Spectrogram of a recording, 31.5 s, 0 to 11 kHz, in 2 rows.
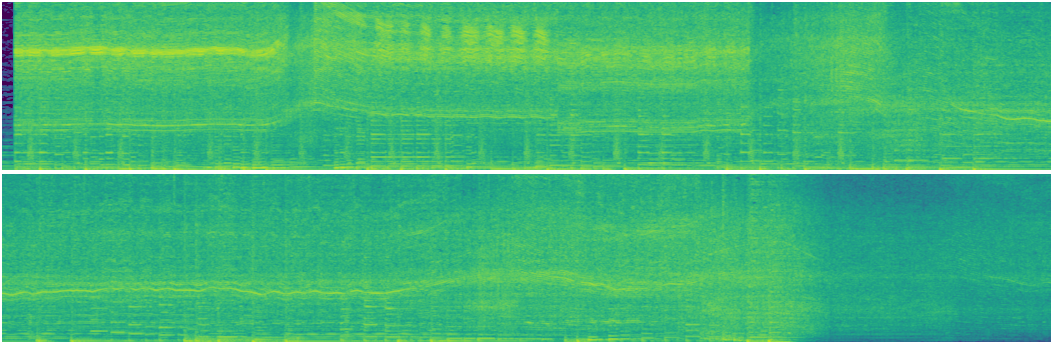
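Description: Music with a beat laid over a four-inch angle grinder fitted with a flap disc, grinding leftover weld off the steel frame rails where the factory brackets were cut away. The grinder's whine rises and falls as it is pressed against the frame. About 28 s in the music cuts out and quieter grinding remains.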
